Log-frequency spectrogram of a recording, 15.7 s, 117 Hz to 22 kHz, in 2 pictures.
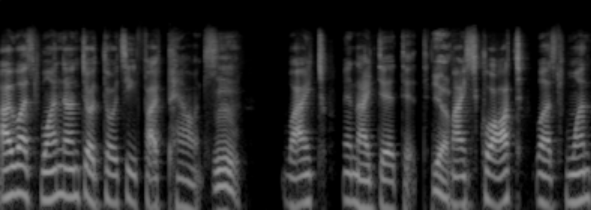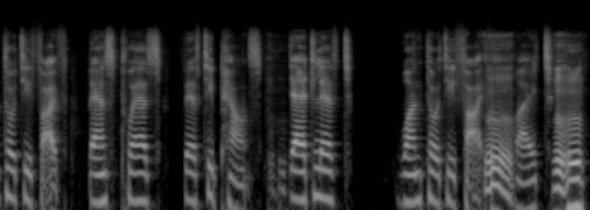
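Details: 32-year-old man with cerebral palsy, which he says affects the brain areas controlling speech coordination and walking; dysarthria (cerebral palsy).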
